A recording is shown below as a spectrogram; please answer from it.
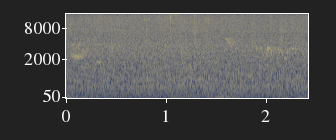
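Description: Steady outdoor background hiss, with a faint short high chirp just after the start.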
